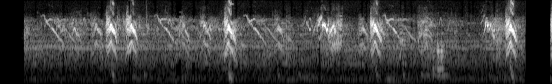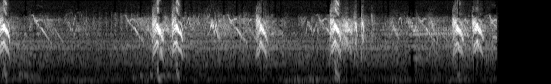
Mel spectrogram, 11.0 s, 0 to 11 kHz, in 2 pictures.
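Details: Nest-side osprey on 23 April 2020, swooping in with a second fish: sharp, high, downslurred chirps in clusters roughly every second, separated by softer scratchy squeaks, with a constant faint hum.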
